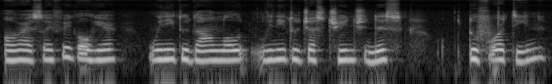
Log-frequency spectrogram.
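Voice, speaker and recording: A host casually talking through a phone tutorial over a screen recording, her voice a bit croaky, often repeating words and filling with "so yeah". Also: mid-range voice, flat delivery, normal speed, a little mellow. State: slightly croaky voice. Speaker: channel host.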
